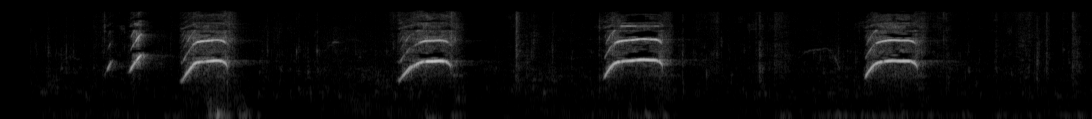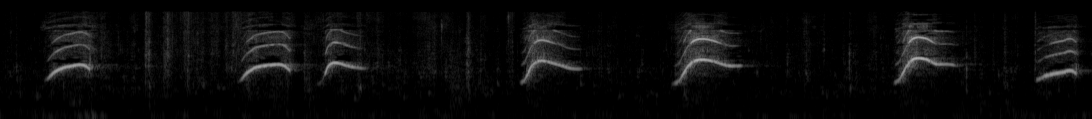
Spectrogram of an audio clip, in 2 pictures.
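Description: A sheepdog handler's whistle commands: about ten short notes, each sweeping sharply up and then levelling off, repeated roughly once a second.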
